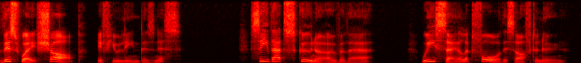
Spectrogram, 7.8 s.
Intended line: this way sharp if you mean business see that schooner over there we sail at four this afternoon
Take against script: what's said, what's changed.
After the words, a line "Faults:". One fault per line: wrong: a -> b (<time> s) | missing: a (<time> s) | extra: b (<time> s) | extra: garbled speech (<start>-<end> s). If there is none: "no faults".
this way sharp if you lean business see that schooner over there we sail at four this afternoon
Faults:
wrong: mean -> lean (1.6 s)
